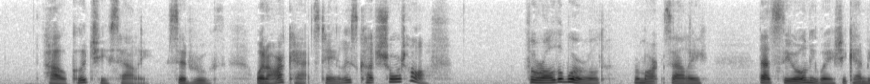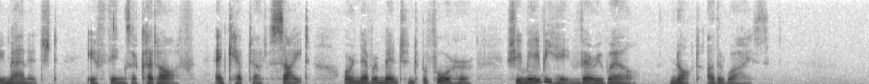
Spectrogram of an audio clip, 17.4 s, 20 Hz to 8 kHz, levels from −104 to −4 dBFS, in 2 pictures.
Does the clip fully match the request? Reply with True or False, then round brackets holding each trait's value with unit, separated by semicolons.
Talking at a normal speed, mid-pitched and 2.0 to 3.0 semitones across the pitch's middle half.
False (170 wpm; 165 Hz; 4.8 semitones)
